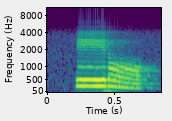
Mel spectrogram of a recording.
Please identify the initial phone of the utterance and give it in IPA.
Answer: eː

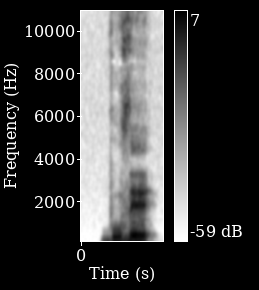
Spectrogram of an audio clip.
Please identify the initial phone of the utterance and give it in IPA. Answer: b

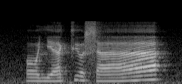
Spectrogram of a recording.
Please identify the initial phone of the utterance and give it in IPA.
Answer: ɔ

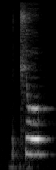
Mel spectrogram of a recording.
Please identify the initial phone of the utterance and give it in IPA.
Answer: t͡ʃ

